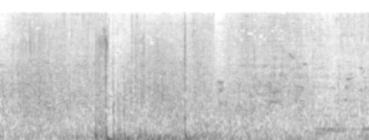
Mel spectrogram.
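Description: A spacecraft roars past overhead.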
